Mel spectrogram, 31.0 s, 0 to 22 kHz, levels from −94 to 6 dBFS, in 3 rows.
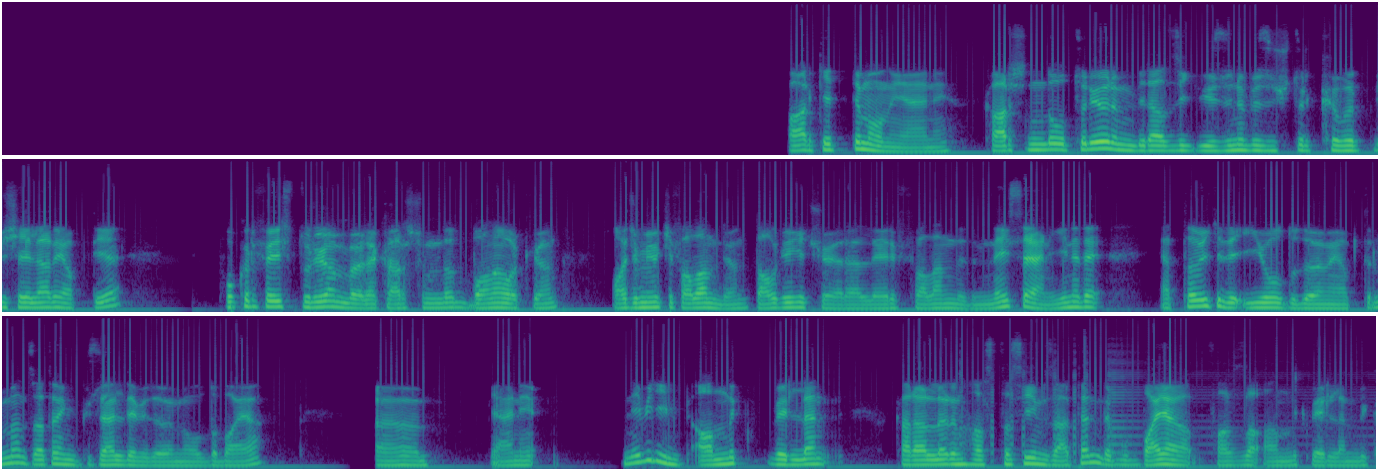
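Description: A low, regular buzz at 25 Hz runs under the speech from start to finish, rising and falling with the level of the talking. It is a filter restarted on every block: the filter discards its stored state at each block boundary and begins again from silence, so every block opens with a small transient. Those clicks repeat 25 times a second, which fits a block of 40 ms, and they grow louder as the speech gets louder.

From 12.41 s to 17.78 s the speech turns rough and watery, with the top end dulled. This is a call bitrate drop. The bandwidth estimate fell, and the encoder was moved from 32 kbps to 13 kbps. It stayed at its lowest rate for about 3.8 s, and at that rate it codes the speech coarsely and discards the higher frequencies. The speech stays degraded until the bitrate climbs back.

Within that stretch, from 14.87 s to 16.31 s, the speech sounds hurried, running about 15% faster with its pitch unchanged. 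This is a jitter buffer speed-up. The receiver was holding more audio than it aims to, so it trimmed short slices one or a few pitch periods long, again and again. Together they removed roughly a fifth of a second to bring the delay down.

Between 27.82 s and 28.78 s a galloping dit-dit-dit of short 217 Hz buzzes appears, around 15 dB below the speech. These are GSM signalling bursts. A nearby 2G phone was sending short groups of radio bursts while setting up, and the audio circuitry rectified them. Each group carries the 217 Hz burst rhythm, so the sound comes as clustered pulses rather than a continuous tone.

From 28.94 s to the end a hard, raspy buzz at 217 Hz sits steadily under the speech, about 25 dB down and bright with harmonics. This is GSM phone buzz. The same phone is now in a call and transmitting bursts continuously, 217 times a second. The audio path rectifies each radio pulse into a click, and the clicks merge into a buzz that has no relation to what is being said.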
